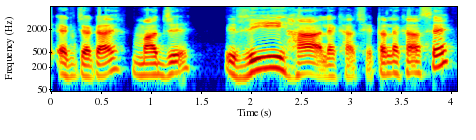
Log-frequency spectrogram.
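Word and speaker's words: مَجْرٖىهَا: উচ্চারণটা জবর এবং জের জবর এবং জেরের মধ্যবর্তী স্থানে উচ্চারণ হবে রে উচ্চারণ হবে রে ঠিক আছে এটাকে আমরা বিসমিল্লাহি মাঝি রিহা পড়বো না এটাকে পড়বো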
